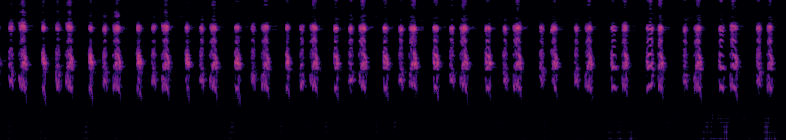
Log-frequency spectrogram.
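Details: On a mountainside in hunting season, a chukar partridge keeps up eight seconds of rapid, rasping chuck-chuck notes, evenly pulsed and strong, with no other sound standing out.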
